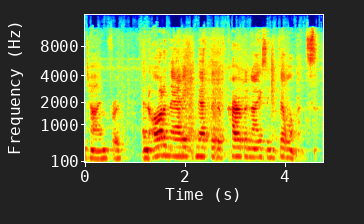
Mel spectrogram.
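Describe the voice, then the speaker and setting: A woman with an American accent, fairly low in pitch, flat and monotone, at a moderate pace, with noticeable background noise and audible room echo. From New Jersey. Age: 80s+. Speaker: interviewee. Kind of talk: family interview. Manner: halting.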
